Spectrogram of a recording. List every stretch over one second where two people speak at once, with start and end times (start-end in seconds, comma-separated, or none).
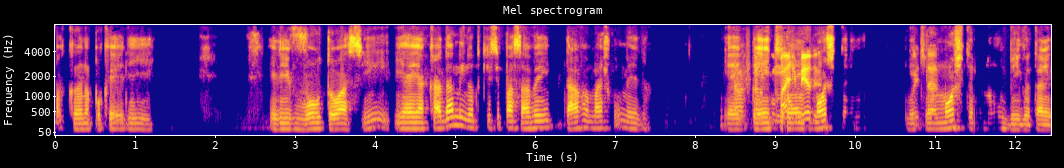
8.4-9.7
